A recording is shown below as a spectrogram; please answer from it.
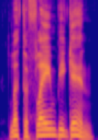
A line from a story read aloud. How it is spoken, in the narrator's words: the king snatched the speaking trumpet from the baron and shouted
